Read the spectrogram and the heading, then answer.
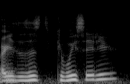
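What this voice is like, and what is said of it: Imitates another person's voice, badly. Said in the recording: “That's a really bad impression.”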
